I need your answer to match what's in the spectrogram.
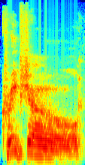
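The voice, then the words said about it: Cackling Crypt Keeper voice. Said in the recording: “my Crypt Keeper impression, the cackle”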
